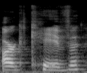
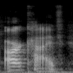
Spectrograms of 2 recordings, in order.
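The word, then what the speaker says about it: arXiv: free academic archive is archive that sounds or looks like arc cave but the x is supposed to stand for the greek letter chi so it's pronounced archive this is a repository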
